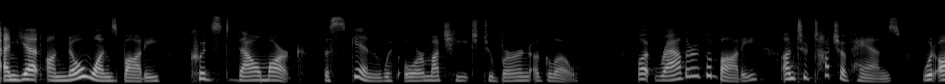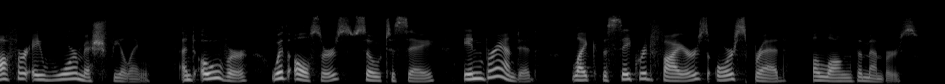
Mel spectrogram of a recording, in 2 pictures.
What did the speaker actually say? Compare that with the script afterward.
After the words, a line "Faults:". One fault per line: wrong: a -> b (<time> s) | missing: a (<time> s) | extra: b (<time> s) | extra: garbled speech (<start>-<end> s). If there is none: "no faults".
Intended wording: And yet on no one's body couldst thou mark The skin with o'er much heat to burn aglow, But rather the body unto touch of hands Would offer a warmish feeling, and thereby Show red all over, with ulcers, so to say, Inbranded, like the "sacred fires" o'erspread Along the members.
And yet on no one's body couldst thou mark The skin with o'er much heat to burn aglow, But rather the body unto touch of hands Would offer a warmish feeling, and over, with ulcers, so to say, Inbranded, like the "sacred fires" o'erspread Along the members.
Faults:
missing: thereby Show red all (11.4 s)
